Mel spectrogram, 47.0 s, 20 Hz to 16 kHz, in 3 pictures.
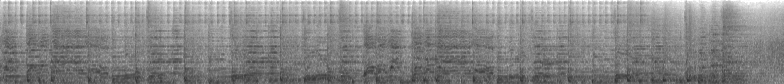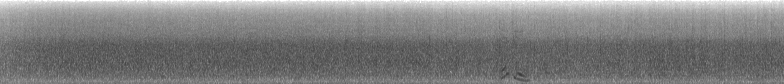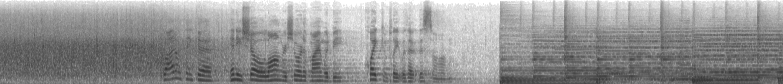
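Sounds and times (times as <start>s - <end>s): pop song with orchestra: 0.0s - 15.4s, 41.4s - 47.0s
audience applause: 14.9s - 36.0s
person speaking: 25.7s - 26.4s.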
